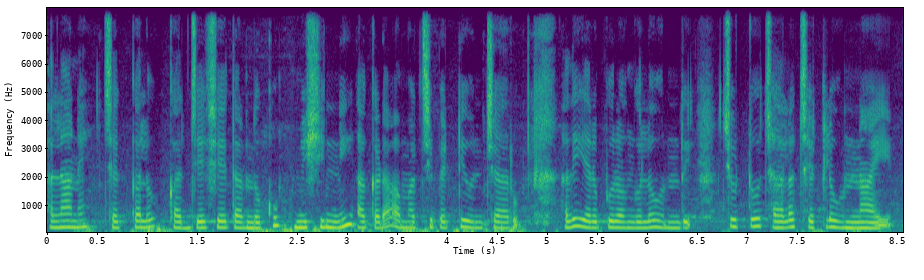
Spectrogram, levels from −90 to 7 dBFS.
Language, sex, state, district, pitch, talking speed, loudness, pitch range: Telugu, female, Telangana, Mahabubabad, 220 Hz, 125 wpm, -12 LUFS, 210-235 Hz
